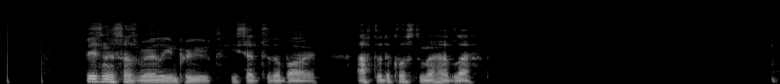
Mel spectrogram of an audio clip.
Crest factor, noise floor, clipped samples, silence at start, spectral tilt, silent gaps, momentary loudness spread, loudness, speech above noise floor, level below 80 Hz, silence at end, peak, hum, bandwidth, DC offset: 20 dB; -90 dBFS; under 0.1%; 0.85 s; -7 dB/octave; none; 9 LU; -31 LUFS; 60 dB; -68 dBFS; 0.05 s; -12 dBFS; none; 7.4 kHz; under 0.1%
